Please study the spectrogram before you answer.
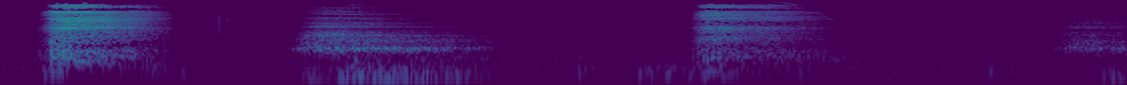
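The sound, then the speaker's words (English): Deep breathing, in through the nose and out through the mouth, over about two slow cycles. Sharp, hissing nasal inhales alternate with longer, softer, breathy exhales, with quiet gaps between and no talk. “We're going to take some deep breaths in through the nose, fill the lungs, and out through the mouth.”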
